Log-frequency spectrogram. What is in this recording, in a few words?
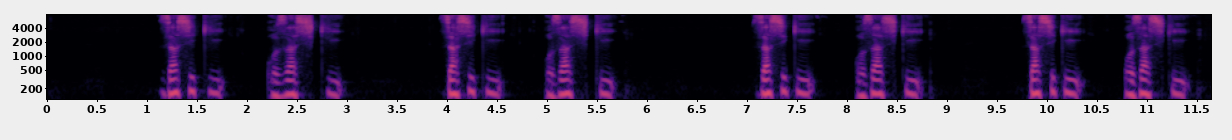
"zashiki" "ozashiki"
